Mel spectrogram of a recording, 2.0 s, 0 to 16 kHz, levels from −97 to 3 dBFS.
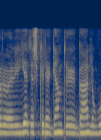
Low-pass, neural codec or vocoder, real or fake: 7.2 kHz; codec, 16 kHz, 2 kbps, X-Codec, HuBERT features, trained on general audio; fake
